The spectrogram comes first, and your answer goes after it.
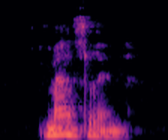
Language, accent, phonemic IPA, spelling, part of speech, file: English, Southern England, /ˈmæzlɪn/, maslin, noun / adjective, LL-Q1860 (eng)-maslin.wav
- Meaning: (noun) A mixture composed of different materials; especially: 1. A mixture of metals resembling brass 2. A mixture of different sorts of grain, such as wheat and rye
